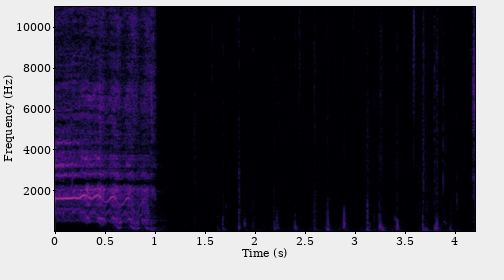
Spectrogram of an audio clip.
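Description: A horse whinnies for about a second, a wavering high call, then its hooves clip-clop in quick, even beats, about four or five a second, growing louder toward the end.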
